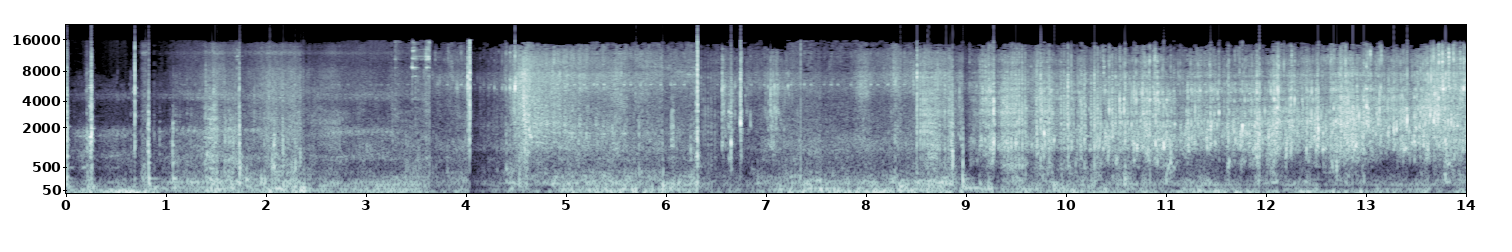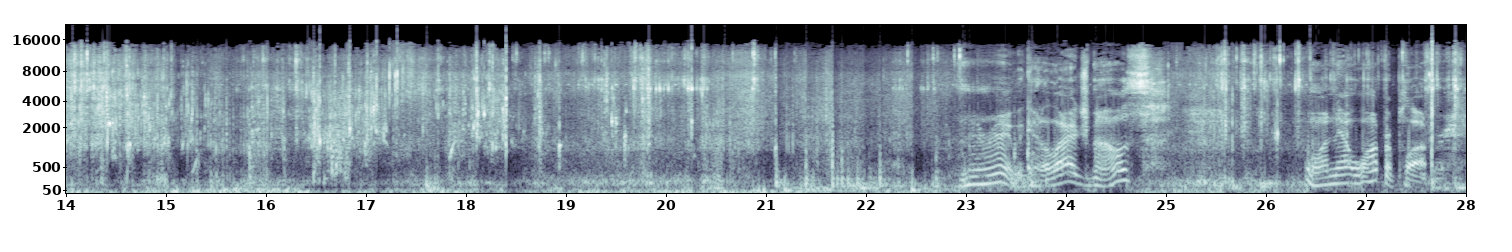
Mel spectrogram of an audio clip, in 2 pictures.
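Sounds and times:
steady low rumble: 0.0 - 28.0
fish splashing in water: 8.5 - 22.6.

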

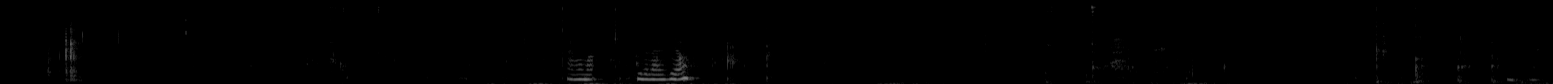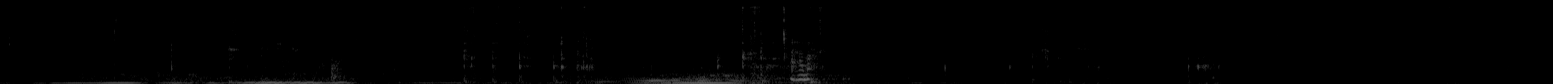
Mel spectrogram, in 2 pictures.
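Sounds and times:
chewing: 0.1 - 31.0
low rumble: 16.2 - 19.1, 21.6 - 23.4.

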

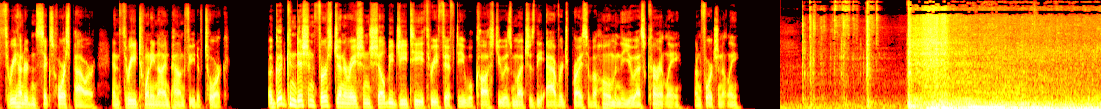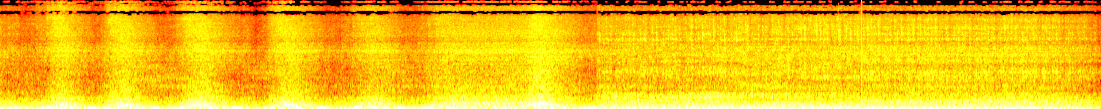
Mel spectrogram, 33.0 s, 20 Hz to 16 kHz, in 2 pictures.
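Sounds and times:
car engine starting and revving: 13.6 - 33.0.

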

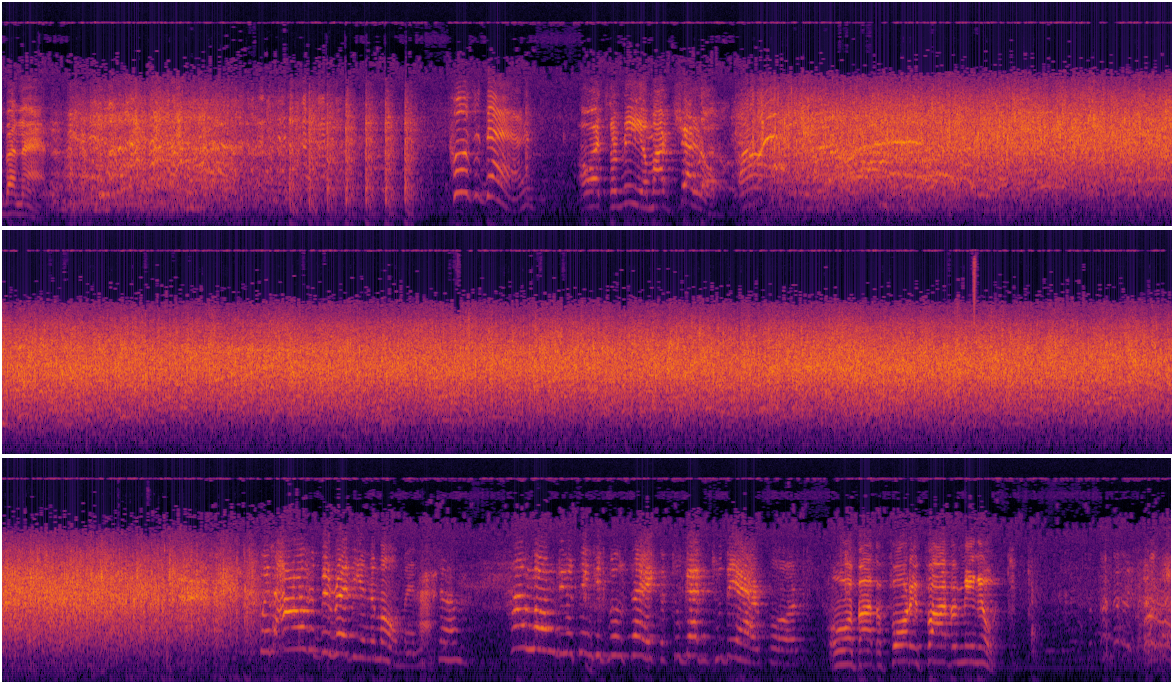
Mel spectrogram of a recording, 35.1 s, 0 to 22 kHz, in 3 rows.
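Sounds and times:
studio audience applauding: 7.3 - 26.1.

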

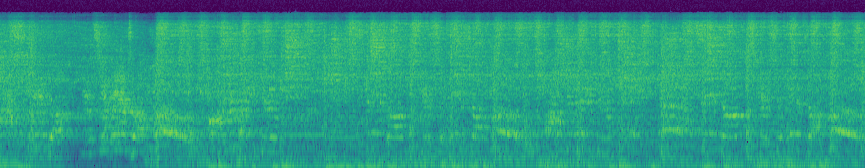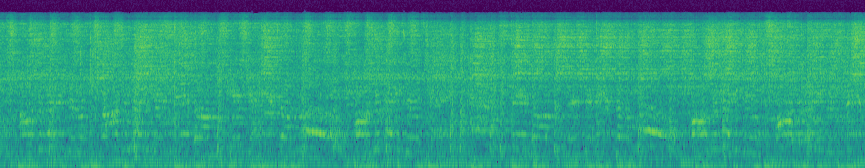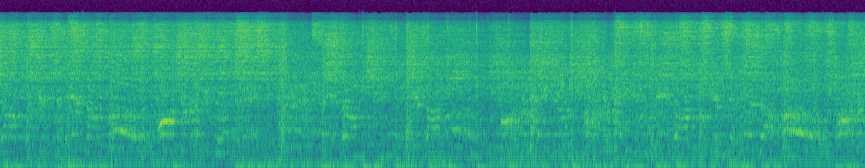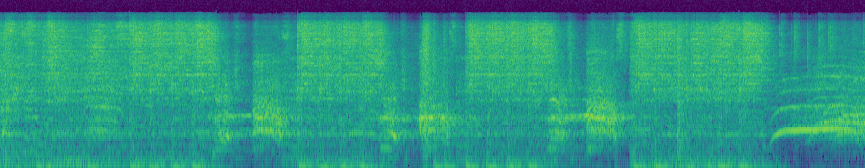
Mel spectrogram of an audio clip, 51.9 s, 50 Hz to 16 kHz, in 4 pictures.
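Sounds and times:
singer yelling and singing: 0.0 - 4.5, 5.3 - 41.1, 41.8 - 46.0, 46.8 - 48.5
hard rock band playing: 0.0 - 51.9.

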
